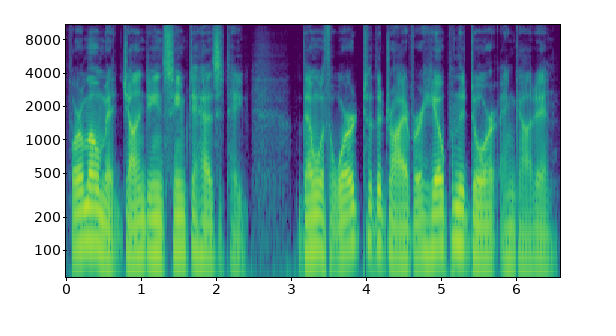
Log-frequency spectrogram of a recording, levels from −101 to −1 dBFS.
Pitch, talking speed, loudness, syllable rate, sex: 90 Hz, 200 wpm, -20 LUFS, 5.3 syllables/s, male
